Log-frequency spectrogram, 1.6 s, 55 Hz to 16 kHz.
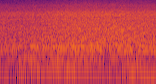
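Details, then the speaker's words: Cadillac Seville STS V8 first start after repairing an engine blowout, cold, revved gently: smooth steady drone with no stumble or miss; slight noise from a pulley and the power steering pump; some smoke, likely water vapour. "Sadece bu motor soğuk Şu an az bir şey çok yavaş Evet motor soğuk yavaş yavaş ver o İpek ipek"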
